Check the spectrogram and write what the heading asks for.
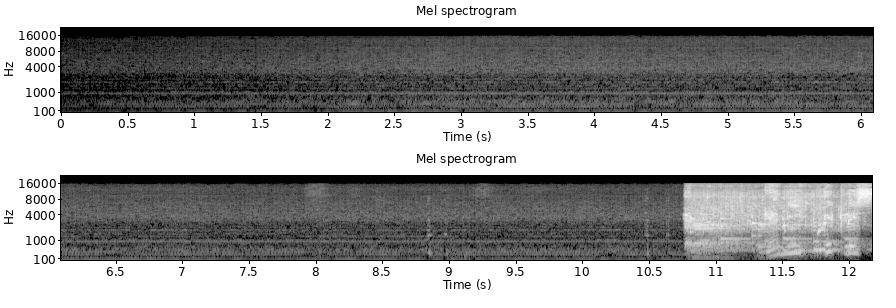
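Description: Faint, steady background music drone of sustained low chords, slowly swelling. A loud voice cuts in near the end.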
